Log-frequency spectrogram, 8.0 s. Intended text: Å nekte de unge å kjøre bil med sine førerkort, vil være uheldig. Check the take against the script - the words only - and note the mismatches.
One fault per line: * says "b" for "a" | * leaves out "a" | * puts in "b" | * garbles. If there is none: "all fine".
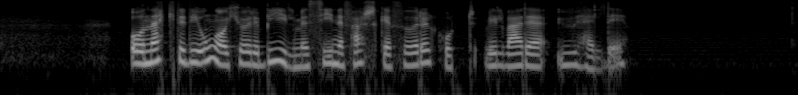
* puts in "ferske"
